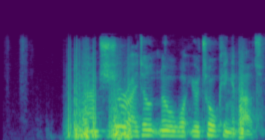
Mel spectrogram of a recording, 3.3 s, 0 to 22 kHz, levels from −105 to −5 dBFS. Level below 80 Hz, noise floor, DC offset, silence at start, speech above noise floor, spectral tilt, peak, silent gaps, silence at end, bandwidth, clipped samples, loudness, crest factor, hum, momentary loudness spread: -44 dBFS; -68 dBFS; under 0.1%; 0.8 s; 43 dB; -6 dB/octave; -6 dBFS; none; 0.05 s; 8 kHz; under 0.1%; -25 LUFS; 20 dB; none; 5 LU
